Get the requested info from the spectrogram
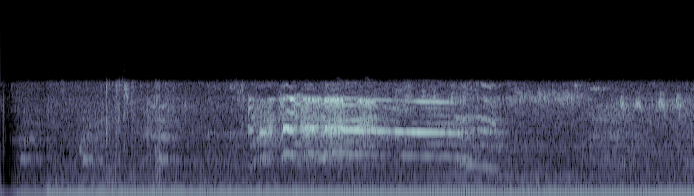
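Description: A rooster crows once, a single long crow starting about two and a half seconds in and lasting about two seconds, its pitch dropping at the end.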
